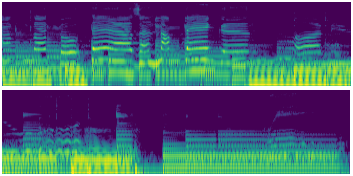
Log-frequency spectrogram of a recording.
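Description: A woman singing a wavering, wordless melody over an electric bass guitar playing low sustained notes and chords. About seven seconds in the voice falls away and the bass carries on alone.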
